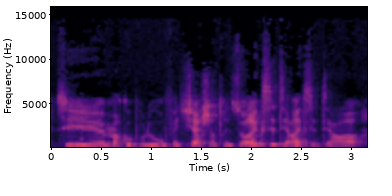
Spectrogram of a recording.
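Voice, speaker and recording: Une femme qui présente ses jeux vidéo sur un ton décontracté, en hésitant souvent et en se moquant d'elle-même. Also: female voice, medium pitch, little pitch movement, fairly quick, a bit bright, slight background noise. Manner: rambling, many fillers and self-mocking asides. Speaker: gaming vlogger. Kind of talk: casual video game showcase.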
